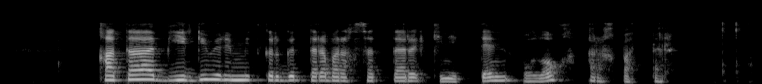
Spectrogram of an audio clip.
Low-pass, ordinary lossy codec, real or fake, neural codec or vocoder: 7.2 kHz; Opus, 24 kbps; real; none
